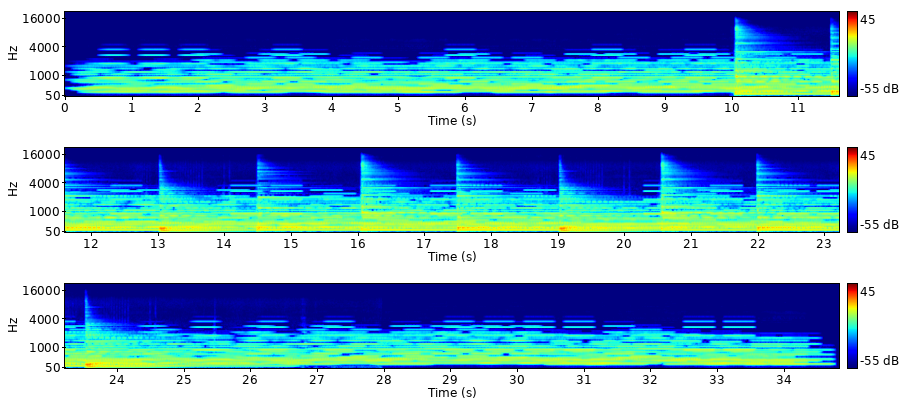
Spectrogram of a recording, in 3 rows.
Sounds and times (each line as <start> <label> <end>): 0.0 sine wave tones 34.8
0.5 Guitar chords 34.8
